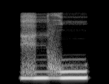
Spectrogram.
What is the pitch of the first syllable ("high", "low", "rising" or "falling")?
high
